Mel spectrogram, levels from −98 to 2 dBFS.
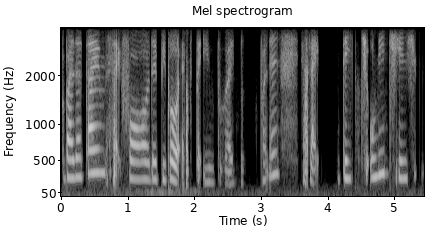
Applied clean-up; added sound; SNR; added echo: neural diffusion model UNIVERSE++.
